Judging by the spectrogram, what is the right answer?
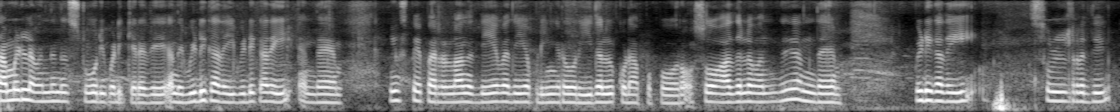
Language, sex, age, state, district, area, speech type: Tamil, female, 18-30, Tamil Nadu, Thanjavur, rural, spontaneous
